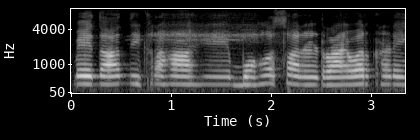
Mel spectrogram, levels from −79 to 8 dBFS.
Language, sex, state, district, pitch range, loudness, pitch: Hindi, female, Madhya Pradesh, Bhopal, 235-250 Hz, -17 LUFS, 245 Hz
